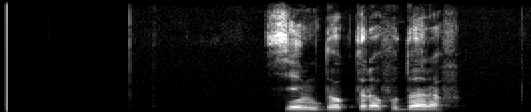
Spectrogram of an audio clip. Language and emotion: Russian, neutral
